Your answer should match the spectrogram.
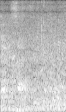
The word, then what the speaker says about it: cancer: Cara bacanya cancer. Orang kita payah nyebut cancer. Kenapa kanker?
